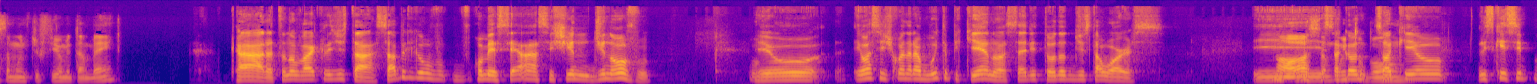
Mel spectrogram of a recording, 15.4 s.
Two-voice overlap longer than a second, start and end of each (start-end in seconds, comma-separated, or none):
12.7-14.2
